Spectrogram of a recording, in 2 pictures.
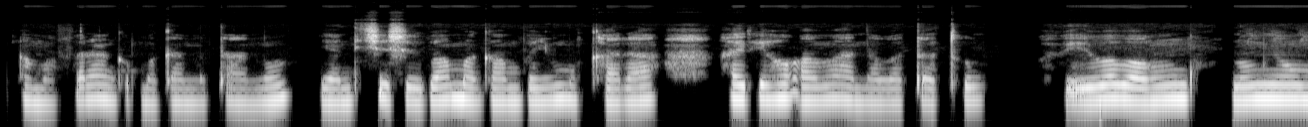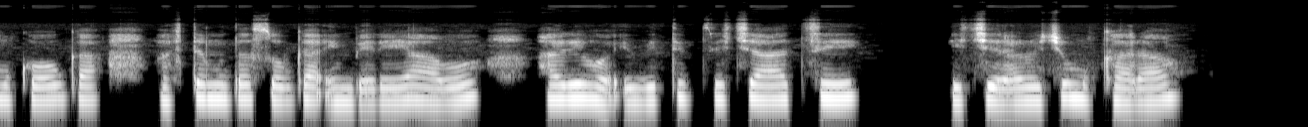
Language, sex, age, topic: Kinyarwanda, female, 18-24, finance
